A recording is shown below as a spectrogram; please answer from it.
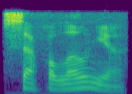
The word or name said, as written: Cephalonia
